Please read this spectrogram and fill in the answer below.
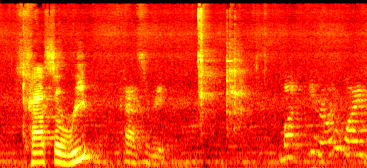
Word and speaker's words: cassareep: By the way, it's pronounced calf's rib, but it's actually cassareep.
